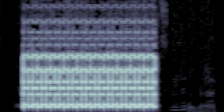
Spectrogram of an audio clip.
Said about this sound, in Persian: ببخشید من این تلفن رو جواب میدم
